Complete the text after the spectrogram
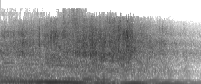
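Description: A propeller plane's engine drones loudly and steadily, its deep buzzing pitch sliding slightly as the aircraft passes by, with no voices present.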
